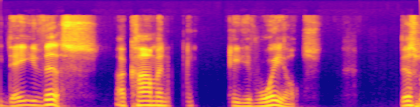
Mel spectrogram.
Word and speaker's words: Davies: his name as Steven Davies when the correct Welsh pronunciation of his name is actually Davis a common native Wales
